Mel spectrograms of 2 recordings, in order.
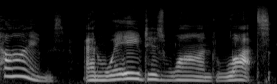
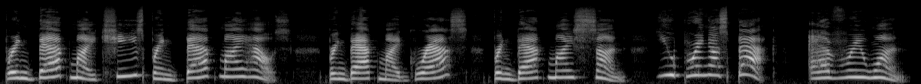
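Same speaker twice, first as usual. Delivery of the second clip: high, louder pleading demand; demanding mouse; 6 semitones higher, 4 dB louder than usual. A narrator's reading. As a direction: insist on it all back, little mouse. Mouse demands everything back.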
